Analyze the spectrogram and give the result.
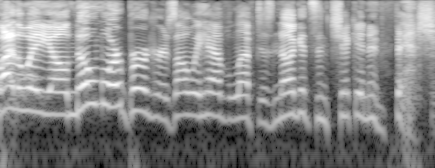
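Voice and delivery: loud, high-pitched shouted yell. Retelling what the girl behind the counter yelled: imitating a yell. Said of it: "the girl behind the counter yells".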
